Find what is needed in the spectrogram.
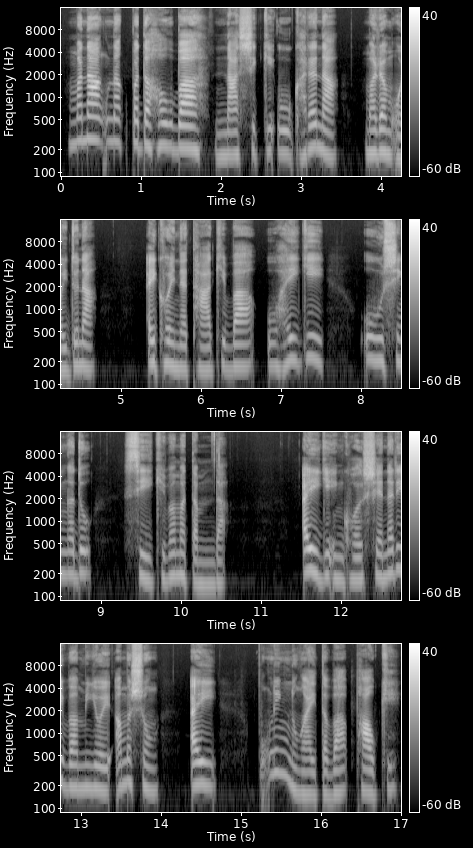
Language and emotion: Manipuri, sad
